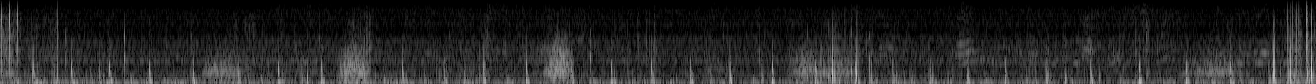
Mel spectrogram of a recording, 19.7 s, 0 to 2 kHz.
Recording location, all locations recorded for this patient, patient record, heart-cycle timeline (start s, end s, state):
pulmonary valve (PV)
aortic valve (AV)+pulmonary valve (PV)+tricuspid valve (TV)+mitral valve (MV)
#Age: Child
#Sex: Male
#Height: 122.0 cm
#Weight: 23.8 kg
#Pregnancy status: False
#Murmur: Absent
#Murmur locations: nan
#Most audible location: nan
#Systolic murmur timing: nan
#Systolic murmur shape: nan
#Systolic murmur grading: nan
#Systolic murmur pitch: nan
#Systolic murmur quality: nan
#Diastolic murmur timing: nan
#Diastolic murmur shape: nan
#Diastolic murmur grading: nan
#Diastolic murmur pitch: nan
#Diastolic murmur quality: nan
#Outcome: Normal
#Campaign: 2015 screening campaign
0.00	5.74	unannotated
5.74	5.86	S1
5.86	6.02	systole
6.02	6.16	S2
6.16	6.34	diastole
6.34	6.44	S1
6.44	6.64	systole
6.64	6.74	S2
6.74	6.94	diastole
6.94	7.06	S1
7.06	7.20	systole
7.20	7.34	S2
7.34	7.58	diastole
7.58	7.68	S1
7.68	7.86	systole
7.86	8.00	S2
8.00	8.24	diastole
8.24	8.42	S1
8.42	8.56	systole
8.56	8.66	S2
8.66	8.86	diastole
8.86	9.00	S1
9.00	9.14	systole
9.14	9.28	S2
9.28	9.48	diastole
9.48	9.56	S1
9.56	9.72	systole
9.72	9.86	S2
9.86	10.06	diastole
10.06	10.16	S1
10.16	10.30	systole
10.30	10.44	S2
10.44	10.64	diastole
10.64	10.72	S1
10.72	10.90	systole
10.90	11.04	S2
11.04	11.30	diastole
11.30	11.40	S1
11.40	11.55	systole
11.55	11.68	S2
11.68	11.96	diastole
11.96	19.74	unannotated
